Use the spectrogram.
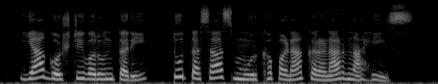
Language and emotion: Marathi, neutral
